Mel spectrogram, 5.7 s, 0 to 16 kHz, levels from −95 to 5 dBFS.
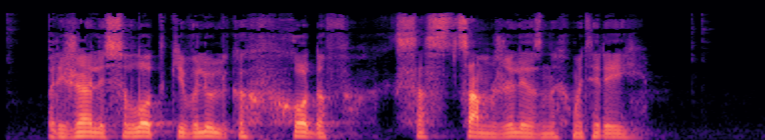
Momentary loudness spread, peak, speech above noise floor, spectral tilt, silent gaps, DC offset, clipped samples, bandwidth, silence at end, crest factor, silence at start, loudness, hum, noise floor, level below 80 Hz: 12 LU; -2 dBFS; 48 dB; -5 dB/octave; none; under 0.1%; under 0.1%; 11.5 kHz; 0.95 s; 22 dB; 0.35 s; -23 LUFS; none; -70 dBFS; -44 dBFS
